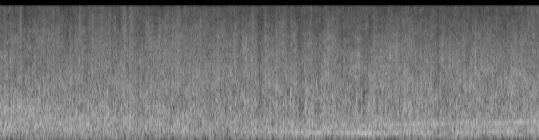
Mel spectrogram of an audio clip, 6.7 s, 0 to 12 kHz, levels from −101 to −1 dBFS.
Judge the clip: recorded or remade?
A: remade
